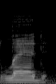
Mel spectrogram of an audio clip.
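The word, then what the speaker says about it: lede: Add some, I think this is actually pronounced lead, to some copy.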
